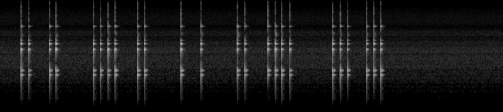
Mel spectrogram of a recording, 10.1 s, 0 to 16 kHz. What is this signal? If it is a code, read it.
Tap code, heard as taps on glass, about 7 knocks a second. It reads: GRAIN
